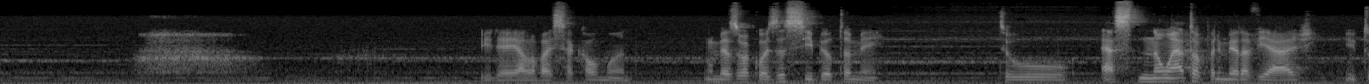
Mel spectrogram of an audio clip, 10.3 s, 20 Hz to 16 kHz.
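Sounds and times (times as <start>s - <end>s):
steady low hum: 0.0s - 10.2s
breathy inhale and exhale: 1.0s - 3.2s
speech: 3.6s - 6.7s, 7.5s - 10.2s.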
